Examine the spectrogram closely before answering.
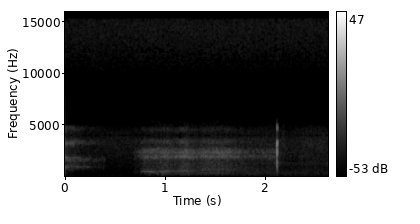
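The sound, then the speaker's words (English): Someone draws a deep breath during a guided breathing exercise, a quiet, airy inhale that begins after a short pause and holds steady, with a small click near the end. “Let's take a quick moment. Deep breath in.”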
